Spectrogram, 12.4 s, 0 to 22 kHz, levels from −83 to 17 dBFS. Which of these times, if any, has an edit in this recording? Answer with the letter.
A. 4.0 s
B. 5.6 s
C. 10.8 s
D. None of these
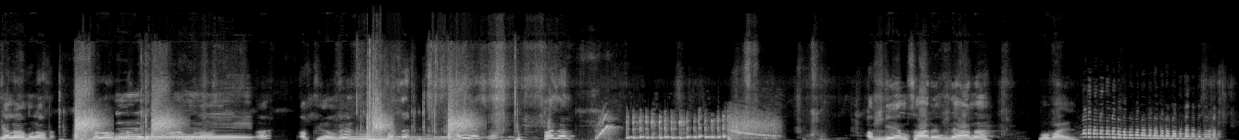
C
